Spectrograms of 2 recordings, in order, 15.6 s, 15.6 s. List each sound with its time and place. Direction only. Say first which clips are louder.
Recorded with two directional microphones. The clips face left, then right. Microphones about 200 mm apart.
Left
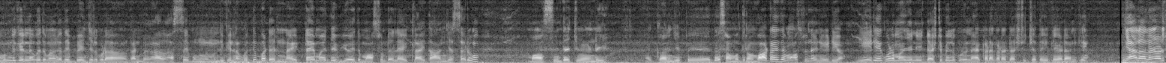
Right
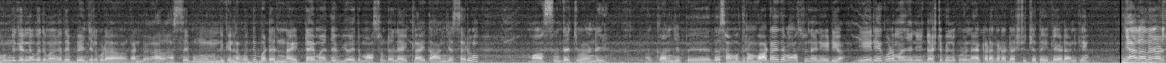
0.0 s speech: right 2 dB; 5° left (ahead or behind)
7.1 s speech: left 1 dB; 20° left (ahead or behind)
10.1 s speech: right 2 dB; centre (ahead or behind)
